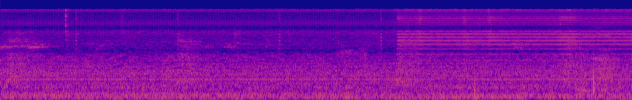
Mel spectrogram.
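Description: Steady background noise with a low hum and no distinct events, picked up by the microphone while nobody speaks.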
